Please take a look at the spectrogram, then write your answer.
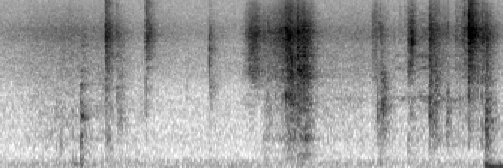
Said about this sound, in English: Now, give me two seconds. I'm getting the pen and paper out. Give me two seconds.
